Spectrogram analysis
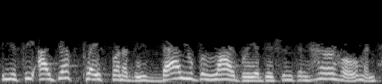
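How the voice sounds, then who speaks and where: A woman's voice: medium pitch, quick pace, husky, close to an everyday voice. Casting: woman to play a courteous, mannered lady in a radio mystery, theatrical period delivery, tinny old recording. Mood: polite, eager. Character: two women: polite housewife and eager young saleswoman. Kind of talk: 1940s-50s radio drama acting. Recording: thin, noisy vintage radio recording.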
